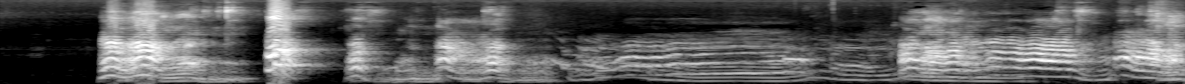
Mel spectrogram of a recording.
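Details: Two lazy pet dogs lying in bed on a Sunday morning, chatting: rough barky bursts, then a long wavering howl-like moan that rises and falls, ending in more drawn-out vocal grumbles.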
